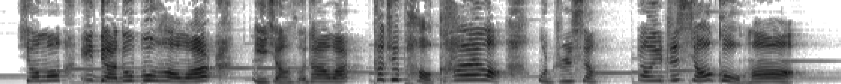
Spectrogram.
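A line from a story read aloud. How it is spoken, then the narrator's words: Crying out. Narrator (Chinese): 鲁迪哭喊道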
